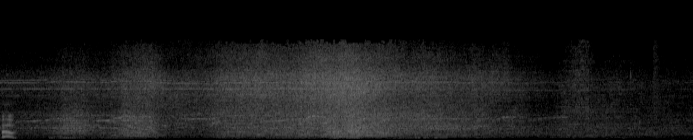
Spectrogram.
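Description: A small drone buzzes as it hovers and flies about outdoors.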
